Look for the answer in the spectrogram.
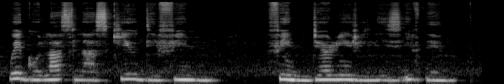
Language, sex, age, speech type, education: Nigerian Pidgin, female, 15-29, spontaneous, tertiary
